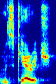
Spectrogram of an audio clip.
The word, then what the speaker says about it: miscarriage: In this case, the stress falls on the second syllable, or if you want to look at this from a different perspective, on the first syllable of the root.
